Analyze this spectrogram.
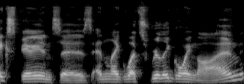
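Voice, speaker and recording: With a silent background and a very clean recording, a man delivers his words in an animated tone. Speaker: podcast host. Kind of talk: casual monologue. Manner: many fillers.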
